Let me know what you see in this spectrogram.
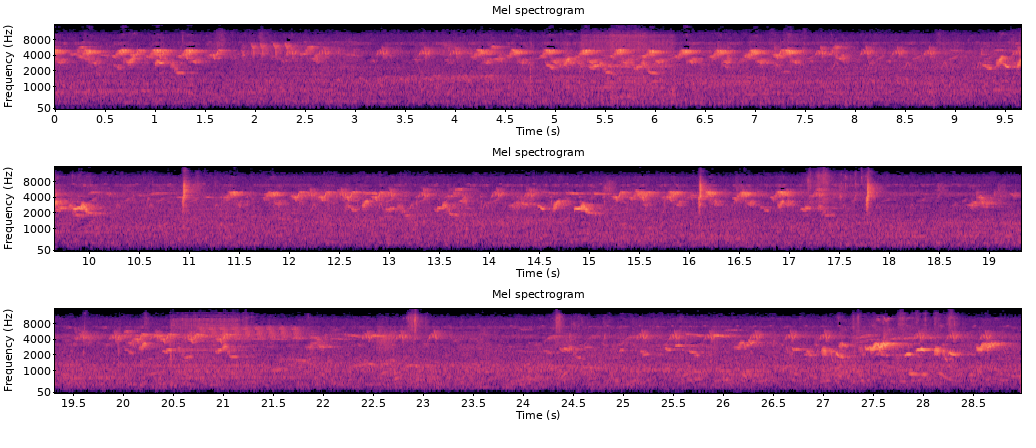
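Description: Wild birds calling: runs of quick, high repeated notes, about five a second, coming back every few seconds, with scattered chirps and short falling notes, over a steady background noise.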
